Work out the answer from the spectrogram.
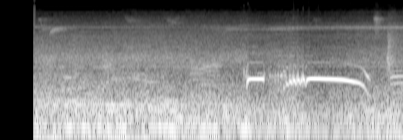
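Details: After a moment of silence and a background hiss, a white collared dove gives one lure-song phrase: a short clipped note, a quavering roll, and a sustained low coo that bends downward at its close.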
